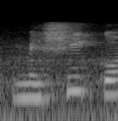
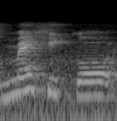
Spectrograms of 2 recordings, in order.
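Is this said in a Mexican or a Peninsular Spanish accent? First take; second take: Peninsular; Mexican. First: It is said in a Peninsular Spanish accent. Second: It is said in a Mexican Spanish accent. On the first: This is how it is said in Spain. "ellos dicen México" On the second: This is how it is said in Mexico. "nosotros decimos México"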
